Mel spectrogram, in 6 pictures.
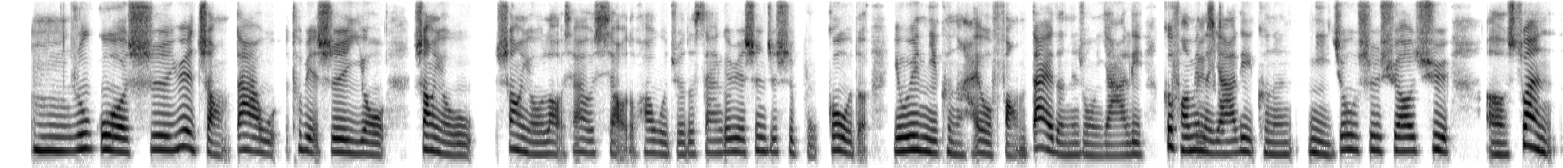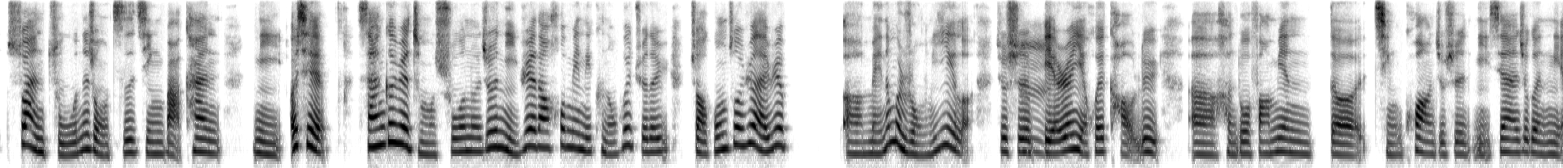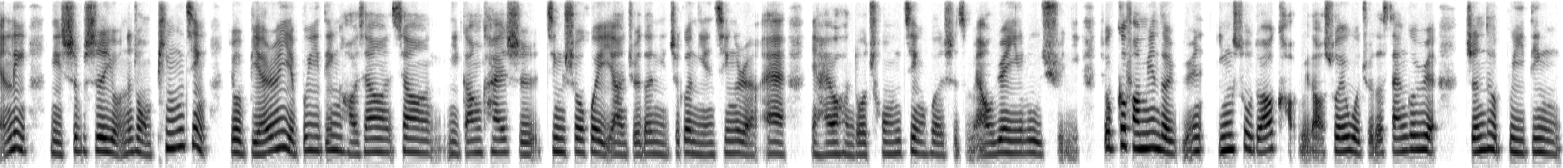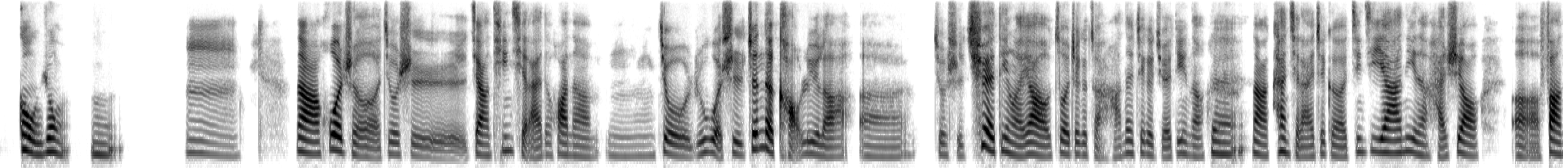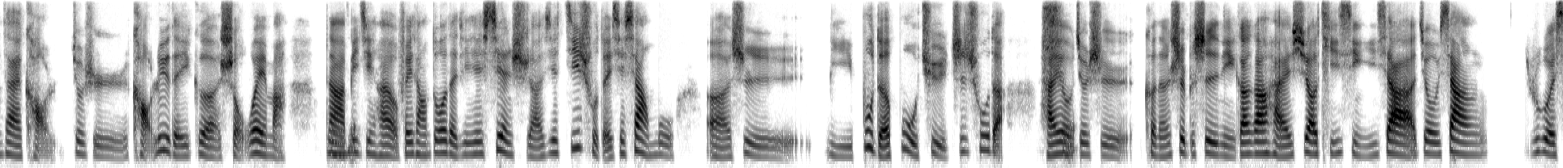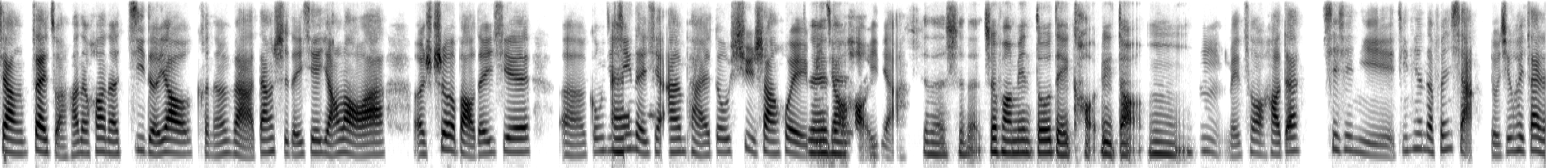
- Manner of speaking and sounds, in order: none
- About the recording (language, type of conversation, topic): Chinese, podcast, 转行时如何处理经济压力？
